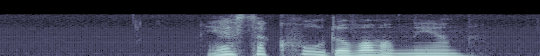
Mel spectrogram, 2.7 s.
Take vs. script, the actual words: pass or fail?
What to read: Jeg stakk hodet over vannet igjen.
pass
